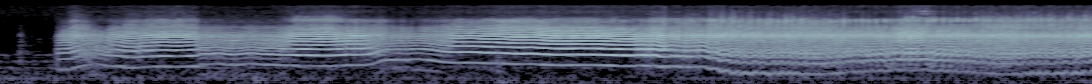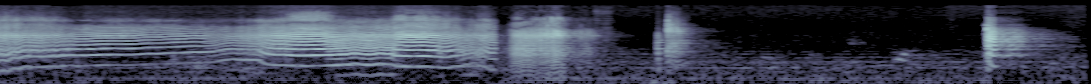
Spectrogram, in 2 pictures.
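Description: human body sound, fart

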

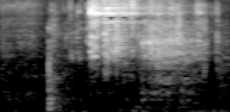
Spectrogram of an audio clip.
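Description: household object, ring of keys jangling

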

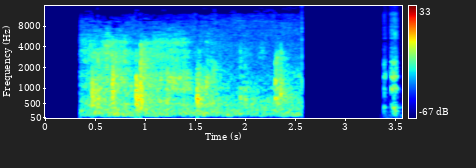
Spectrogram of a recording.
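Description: footsteps

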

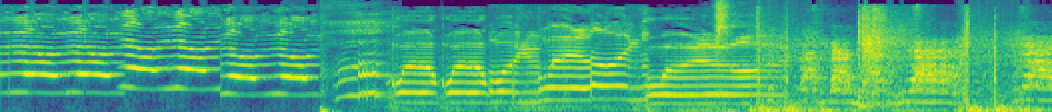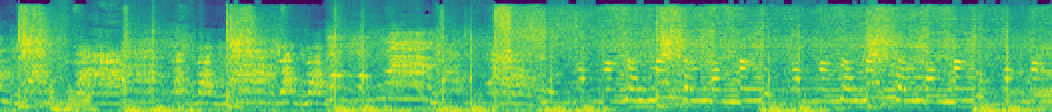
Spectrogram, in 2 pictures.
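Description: animal, cats meowing

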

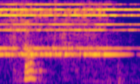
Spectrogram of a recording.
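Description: signal or alarm, telephone ringing

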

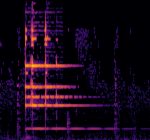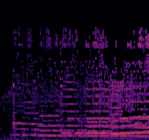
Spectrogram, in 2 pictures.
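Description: signal or alarm, bell ringing

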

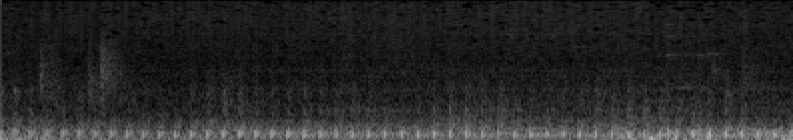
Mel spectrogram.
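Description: vehicle, helicopter flying overhead

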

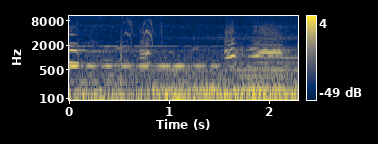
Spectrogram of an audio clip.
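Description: bird, canada geese honking

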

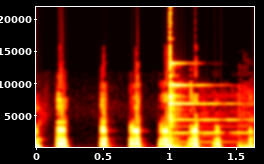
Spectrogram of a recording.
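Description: signal or alarm, bell ringing

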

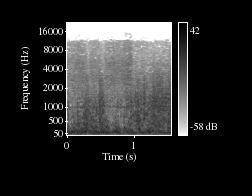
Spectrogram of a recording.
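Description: nature, strong wind gusts

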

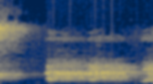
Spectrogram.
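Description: animal, dog barking

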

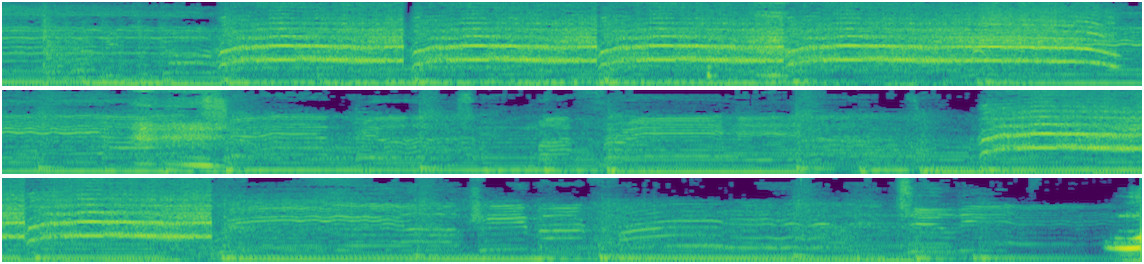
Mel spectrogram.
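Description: animal, goat screaming

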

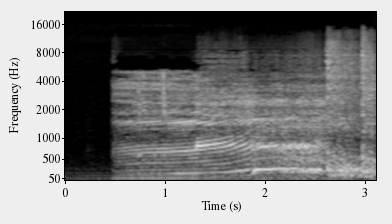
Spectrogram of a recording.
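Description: animal, cow mooing

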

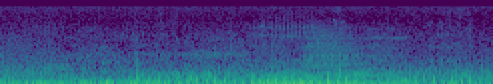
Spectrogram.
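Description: animal, cat purring

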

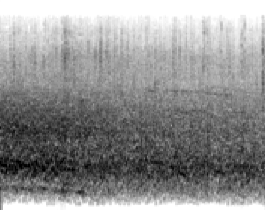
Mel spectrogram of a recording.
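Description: crowd, stadium crowd cheering

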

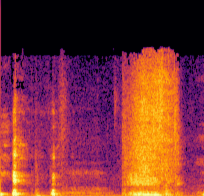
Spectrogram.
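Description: human body sound, man yawning

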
